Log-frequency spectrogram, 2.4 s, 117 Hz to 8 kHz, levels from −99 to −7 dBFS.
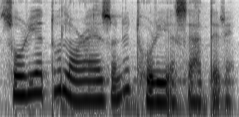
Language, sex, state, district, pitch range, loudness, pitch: Assamese, female, Assam, Kamrup Metropolitan, 210-270 Hz, -13 LUFS, 230 Hz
